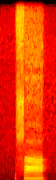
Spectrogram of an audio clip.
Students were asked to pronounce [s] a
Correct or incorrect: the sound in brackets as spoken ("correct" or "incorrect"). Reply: incorrect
